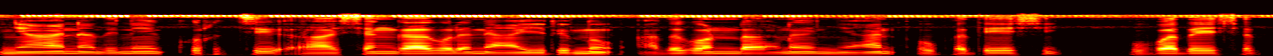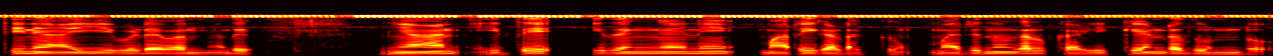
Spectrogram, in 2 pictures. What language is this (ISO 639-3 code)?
mal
